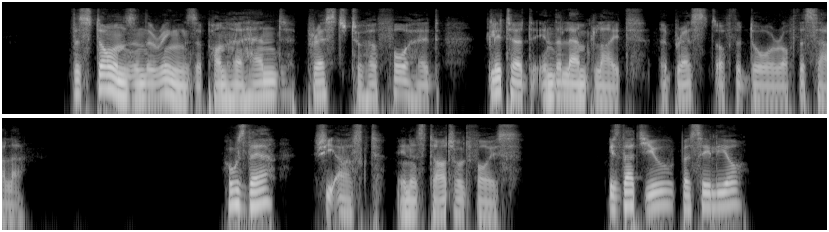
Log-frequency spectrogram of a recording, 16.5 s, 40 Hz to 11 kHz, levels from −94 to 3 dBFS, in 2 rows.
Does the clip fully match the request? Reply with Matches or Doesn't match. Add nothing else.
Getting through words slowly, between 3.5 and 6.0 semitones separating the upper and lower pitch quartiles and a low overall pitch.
Matches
